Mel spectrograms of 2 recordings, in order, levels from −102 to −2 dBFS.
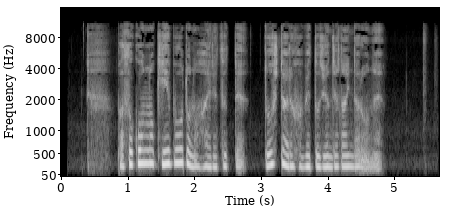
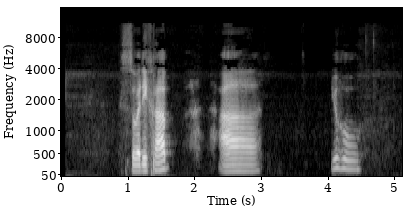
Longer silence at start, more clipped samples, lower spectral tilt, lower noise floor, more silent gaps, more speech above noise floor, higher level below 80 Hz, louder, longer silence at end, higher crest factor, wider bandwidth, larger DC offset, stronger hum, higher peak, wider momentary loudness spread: second, 0.4 s vs 1.05 s; neither; second, -3.5 dB/octave vs -5.5 dB/octave; second, -68 dBFS vs -80 dBFS; neither; second, 45 dB vs 61 dB; about the same, -72 dBFS vs -70 dBFS; second, -23 LUFS vs -20 LUFS; second, 0.2 s vs 0.65 s; second, 16 dB vs 24 dB; about the same, 11.5 kHz vs 11 kHz; neither; neither; second, -8 dBFS vs 0 dBFS; about the same, 15 LU vs 17 LU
